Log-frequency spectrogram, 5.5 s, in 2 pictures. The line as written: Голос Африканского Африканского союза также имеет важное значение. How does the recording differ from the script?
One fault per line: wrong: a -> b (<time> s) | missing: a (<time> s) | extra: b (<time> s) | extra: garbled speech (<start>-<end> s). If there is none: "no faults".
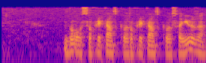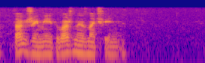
no faults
